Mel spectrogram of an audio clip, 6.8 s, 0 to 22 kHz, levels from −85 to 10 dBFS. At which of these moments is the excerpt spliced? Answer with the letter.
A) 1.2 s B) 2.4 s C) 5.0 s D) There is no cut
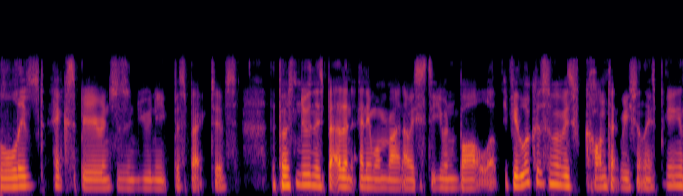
C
